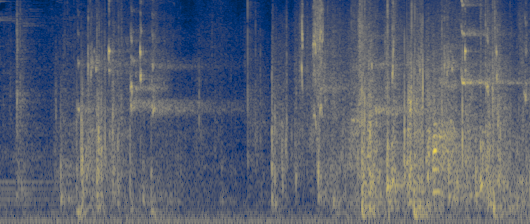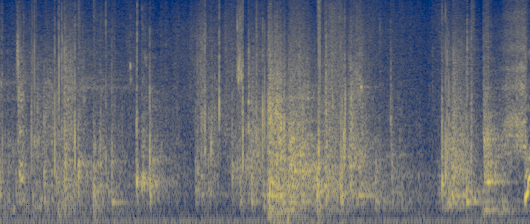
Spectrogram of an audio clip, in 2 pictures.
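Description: A basketball bouncing and being dribbled on a hardwood gym floor, with players' footfalls, as a string of irregular knocks and thuds that echo in the hall.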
